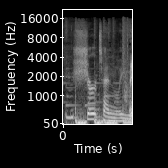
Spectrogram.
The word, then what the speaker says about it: Schertenlieb: Schertenlieb.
